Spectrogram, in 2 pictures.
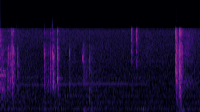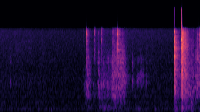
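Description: Computer keyboard keys tapped in short, irregular clusters as numbers for a division are keyed in, with a louder clack near the end.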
